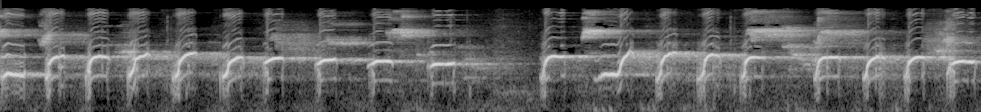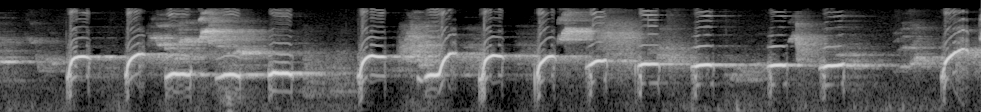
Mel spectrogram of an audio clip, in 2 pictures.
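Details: Pet parrot singing on a microphone. Fast strings of clear, upward-sweeping whistled notes are broken by short pauses and mixed with scratchy, breathy sounds, keeping a lively, uneven rhythm throughout.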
